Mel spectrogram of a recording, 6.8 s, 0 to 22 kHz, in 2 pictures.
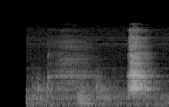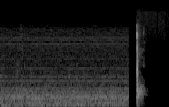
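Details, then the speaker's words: A single abrupt, noisy gasp breaking near-silence; agonal breathing, seen in over 50% of cardiac arrests. "Wyobraźcie sobie że oddech ogonalny może występować nad 50% przypadków zatrzymania krążenia"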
